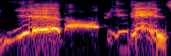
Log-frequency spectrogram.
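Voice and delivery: squealing high excited yell, stretched slow; excited cheer. Retold or imitated. Proud dad cheering daughter's first full swim, squealing high. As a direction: scream it out like a proud hype dad. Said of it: "I was excited".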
